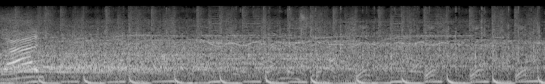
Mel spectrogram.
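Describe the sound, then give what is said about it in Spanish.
Dense, steady applause and crowd noise fills several seconds at a loud, even level, with a regular low thumping pulse running underneath. “Aplausos, aplausos, aplausos para”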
